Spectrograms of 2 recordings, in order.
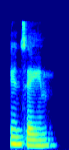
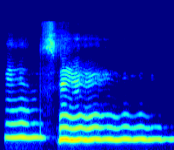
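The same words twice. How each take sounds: First: Said in the usual way. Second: Very high, stretched-out "Insane"; drawn-out high squeal. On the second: Real, not acted. Vlogger reacting to the lovers' drama, high and drawn out. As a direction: draw the word out long on a high held pitch. Exaggerated repeat of her comment.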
